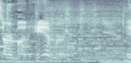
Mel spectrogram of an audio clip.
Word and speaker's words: Armand Hammer: Armand Hammer. – Oh, okay, I totally mispronounced that. – Armand Hammer, like, you know, like.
